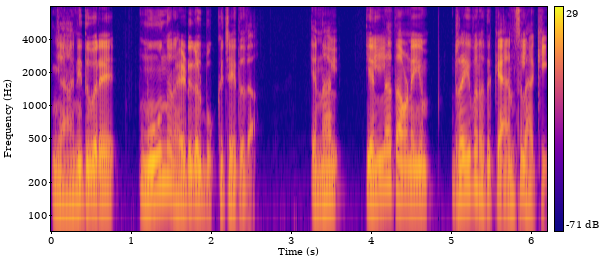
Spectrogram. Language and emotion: Malayalam, sad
